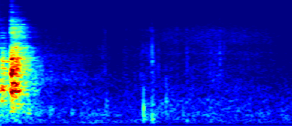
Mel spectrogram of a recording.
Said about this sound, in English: And welcome to the Dish Cast, where we're going to do some dishes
